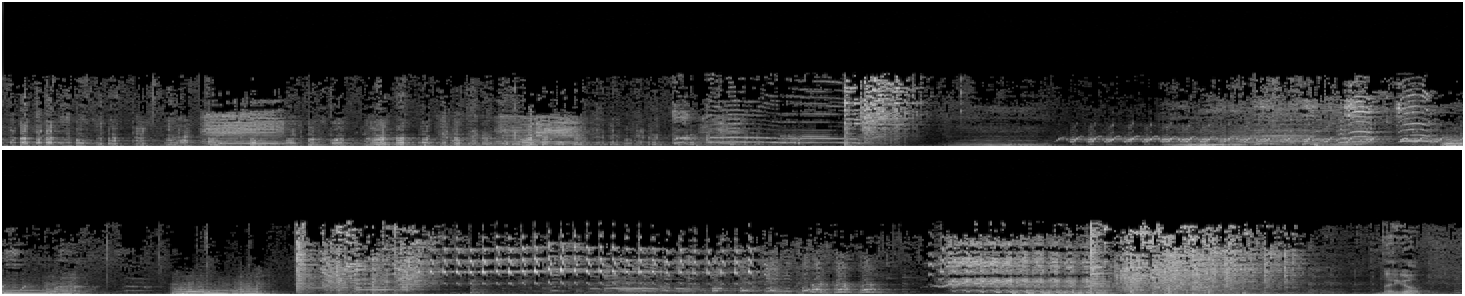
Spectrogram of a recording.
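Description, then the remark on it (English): A loud, busy run of assorted animal noises: growling roars, hoots and shrill, tonal calls overlapping one after another, with a few short pauses before the racket picks up again. The noises are played as a clue to the book title Animal Farm. “There was animal noises, and then there was that other.”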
